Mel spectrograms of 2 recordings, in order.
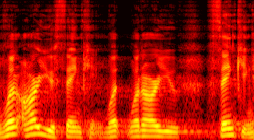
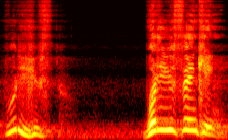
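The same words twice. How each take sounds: First: Softer, sincere asking; what are you thinking, asked softly and caringly; gentle caring question. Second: Sharp, high exasperated parent demand; scolding parent. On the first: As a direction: ask it kindly, like a friend. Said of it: "with a little different inflection". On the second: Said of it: "You might say". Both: Shown as a demonstration.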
